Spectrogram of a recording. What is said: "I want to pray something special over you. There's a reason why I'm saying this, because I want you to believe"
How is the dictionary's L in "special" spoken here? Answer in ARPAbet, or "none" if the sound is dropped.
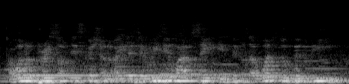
N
